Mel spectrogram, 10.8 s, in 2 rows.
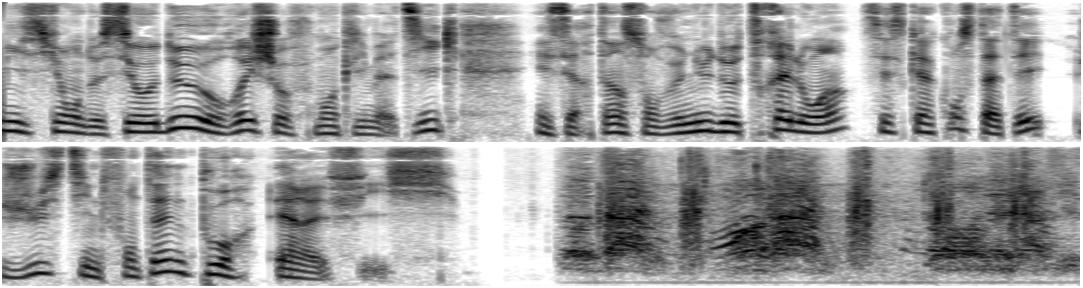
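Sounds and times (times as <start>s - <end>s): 
speech: 0.0s - 8.4s
crowd of protesting activists chanting: 8.2s - 10.7s.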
